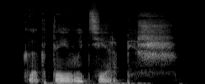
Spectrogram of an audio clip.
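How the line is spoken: Quiet question. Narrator (Russian): тихо спросил меня Роукс

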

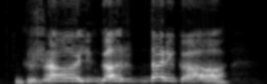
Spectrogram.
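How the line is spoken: Shouted in unison. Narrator (Russian): крикнули все разом

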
